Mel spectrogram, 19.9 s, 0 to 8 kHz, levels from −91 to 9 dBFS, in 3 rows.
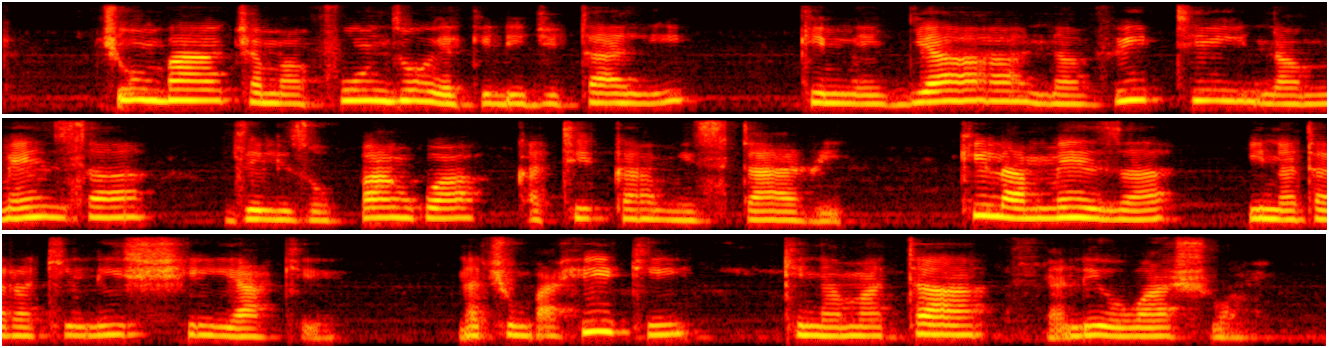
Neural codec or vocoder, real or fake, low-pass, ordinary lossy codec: vocoder, 22.05 kHz, 80 mel bands, HiFi-GAN; fake; 7.2 kHz; AAC, 48 kbps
